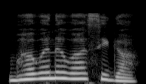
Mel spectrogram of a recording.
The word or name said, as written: ಭವನವಾಸಿಕ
